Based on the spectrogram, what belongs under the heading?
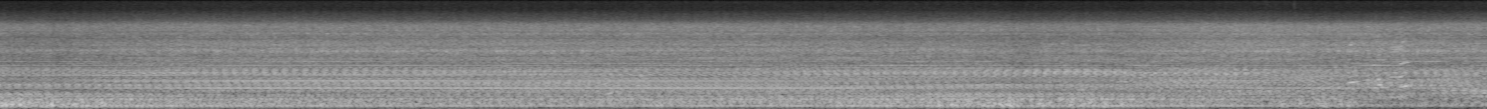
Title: turbo failures due to damage nozzle ring...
